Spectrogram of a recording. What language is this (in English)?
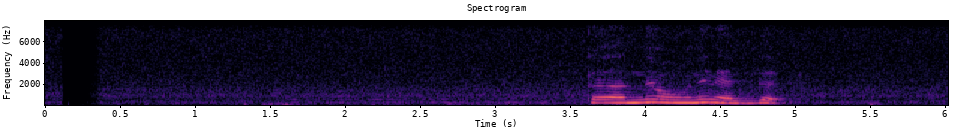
Sinhala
